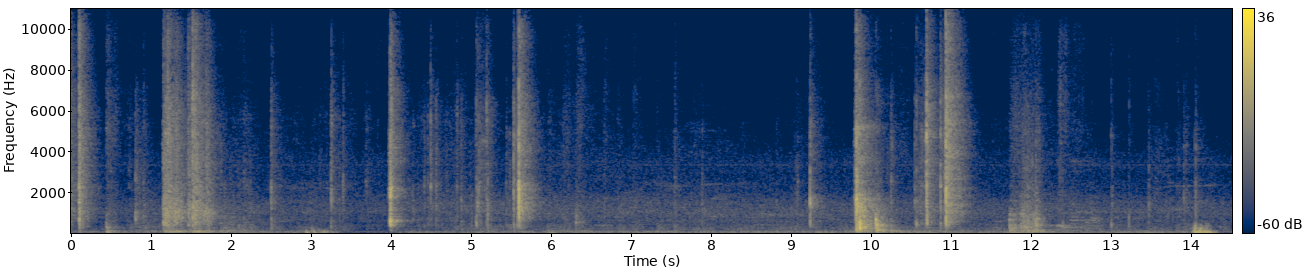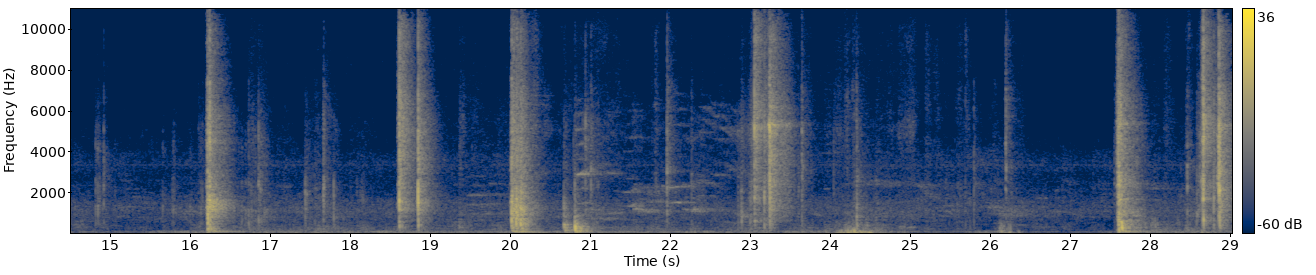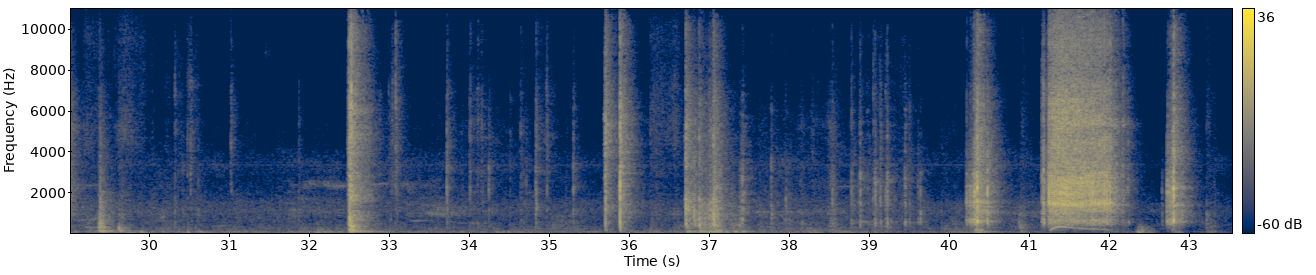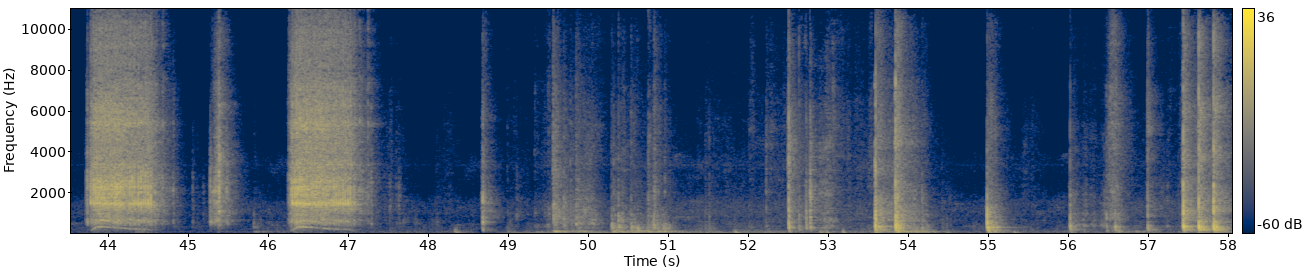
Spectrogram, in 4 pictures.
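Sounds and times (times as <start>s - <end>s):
toy gun buzzing bursts: 41.2s - 42.9s, 43.8s - 45.4s, 46.3s - 47.4s
toy gun clicks and snaps: 41.2s - 43.0s, 43.7s - 45.6s, 46.3s - 47.4s.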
